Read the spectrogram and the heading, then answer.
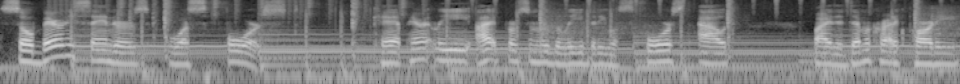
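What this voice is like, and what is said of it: Thick foreign accent, broken English. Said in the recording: “my broken English and thick accent, because when I speak fast, it's sometimes it's hard to understand what I'm saying”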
